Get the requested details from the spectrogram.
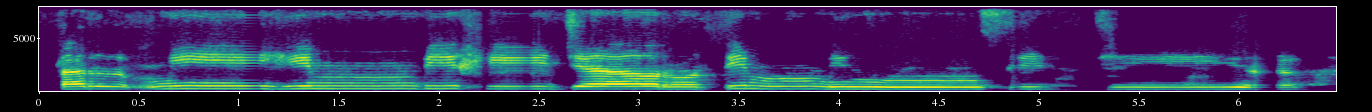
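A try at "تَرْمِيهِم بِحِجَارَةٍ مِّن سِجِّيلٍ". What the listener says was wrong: Yang tengah kurang panjang dikit.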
